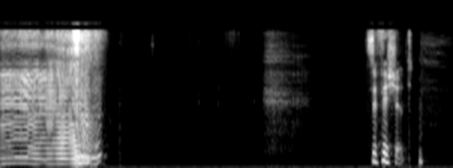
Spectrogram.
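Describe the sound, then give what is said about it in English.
A voice makes a loud, buzzy imitation of a drawn-out fart lasting over a second, followed by near silence, a faint rustle, and then brief talking. “And it just sounds... a thousand-year fart.”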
